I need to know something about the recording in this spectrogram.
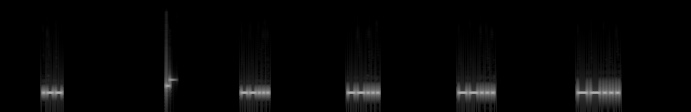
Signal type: Morse code

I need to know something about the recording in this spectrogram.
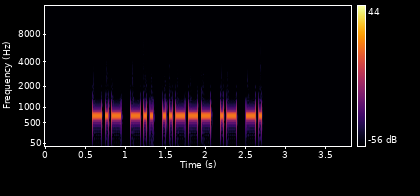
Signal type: Morse code

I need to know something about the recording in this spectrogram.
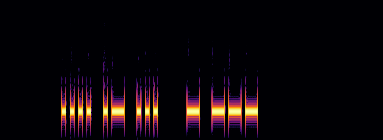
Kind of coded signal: Morse code

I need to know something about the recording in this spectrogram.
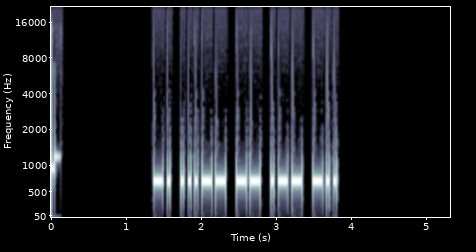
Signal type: Morse code

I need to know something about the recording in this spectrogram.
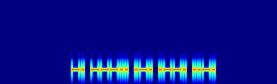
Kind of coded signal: Morse code

